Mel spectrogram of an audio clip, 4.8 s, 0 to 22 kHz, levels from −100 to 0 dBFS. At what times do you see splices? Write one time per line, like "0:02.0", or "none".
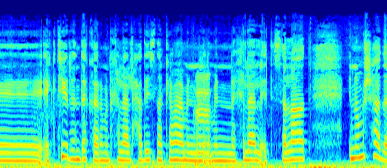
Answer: none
